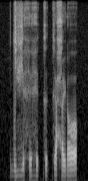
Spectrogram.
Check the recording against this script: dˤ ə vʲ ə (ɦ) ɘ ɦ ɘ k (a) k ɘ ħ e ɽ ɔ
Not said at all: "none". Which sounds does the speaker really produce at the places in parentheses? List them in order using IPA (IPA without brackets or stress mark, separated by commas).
h, ə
